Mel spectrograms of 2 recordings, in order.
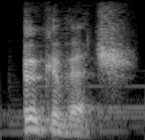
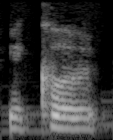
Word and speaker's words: Kukovich: Barry Yeah, but pronounce the surname again. Kukovich. Yeah, Kukovich.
